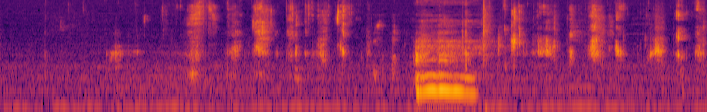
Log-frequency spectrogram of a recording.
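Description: Close-miked chewing of chewy jokbal (braised pig's trotters), with wet mouth clicks and smacks. About four seconds in, a short closed-mouth hum.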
